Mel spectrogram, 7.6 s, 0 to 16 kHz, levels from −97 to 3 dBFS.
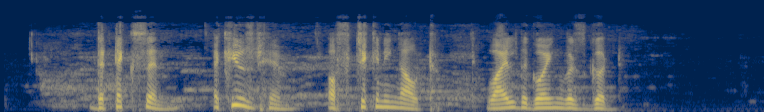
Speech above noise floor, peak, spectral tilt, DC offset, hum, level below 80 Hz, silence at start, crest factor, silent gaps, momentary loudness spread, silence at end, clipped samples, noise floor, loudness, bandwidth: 61 dB; -2 dBFS; -5.5 dB/octave; under 0.1%; none; -56 dBFS; 0.4 s; 20 dB; none; 20 LU; 1.5 s; under 0.1%; -82 dBFS; -21 LUFS; 7.8 kHz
